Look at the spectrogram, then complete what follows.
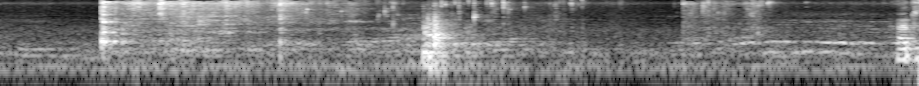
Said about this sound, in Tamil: அரிசி சேர்த்து விட்டுட்டு கொஞ்சம் கிண்டி விட்டுடலாம்.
